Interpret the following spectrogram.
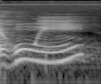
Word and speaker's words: ruim: Sílaba tônica, as pessoas até pronunciam errado, né, esse vocábulo, prestar muita atenção. É ruim. Sílaba tônica da palavra é o in, é uma oxítona, e acompanhado aí, ó, o i de m.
